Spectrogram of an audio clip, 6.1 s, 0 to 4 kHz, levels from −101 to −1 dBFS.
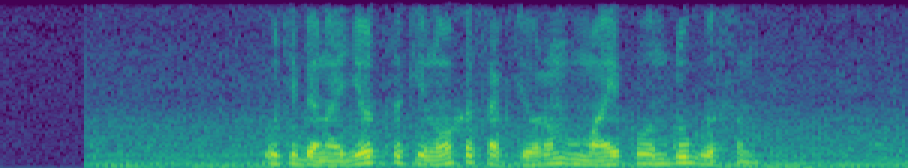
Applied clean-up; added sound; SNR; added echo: none; none; none; none.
